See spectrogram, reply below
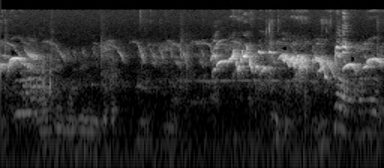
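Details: Orange-headed thrush singing in the morning in the loud, open ngeplong style, meant to prompt other thrushes to sing; rich, varied whistled phrases, some brief and fluty, others sweeping, loud at the start, softer in the middle, then a strong burst.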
